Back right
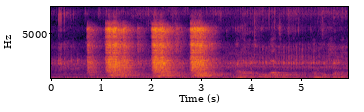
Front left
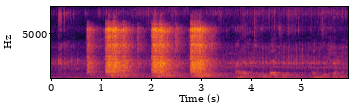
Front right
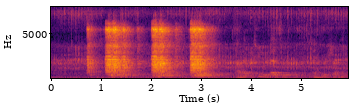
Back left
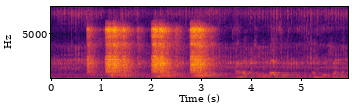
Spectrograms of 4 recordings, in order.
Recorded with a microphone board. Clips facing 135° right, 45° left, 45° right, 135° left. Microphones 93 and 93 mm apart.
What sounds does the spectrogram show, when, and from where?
0.7 s a drill: 50° left, 2.5 m
3.7 s a man speaking: 85° left, 2.5 m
